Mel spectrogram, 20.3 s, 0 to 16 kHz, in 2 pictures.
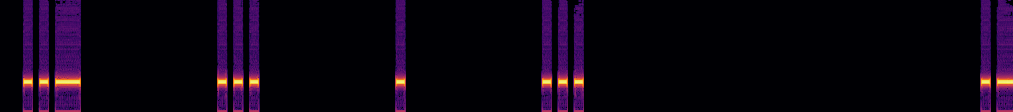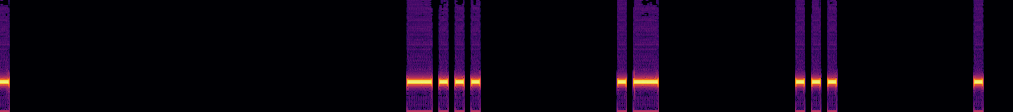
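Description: Morse code, heard as a keyed tone, about 15 wpm, spaced as for 5 wpm, 1000 Hz. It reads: USES A BASE
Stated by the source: Morse code sent at 5 wpm for learning.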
